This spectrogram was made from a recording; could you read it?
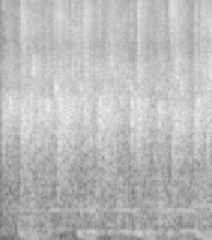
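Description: A crowd applauds in a steady, dense wash of clapping that holds at an even, fairly loud level throughout, with a faint murmur of voices underneath.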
